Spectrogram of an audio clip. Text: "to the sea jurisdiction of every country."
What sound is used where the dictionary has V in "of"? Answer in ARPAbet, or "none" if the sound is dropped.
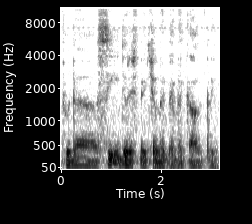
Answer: B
